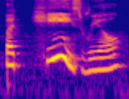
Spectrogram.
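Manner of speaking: put-on a girl insisting, wide-eyed; Annie voice. A narrator's reading.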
